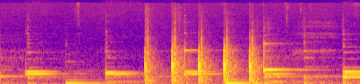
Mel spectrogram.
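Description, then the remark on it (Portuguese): A string of sharp knocks on the door of grandmother's house, about six quick raps in an uneven rhythm, set against sustained low tonal notes like a musical sound effect. No one speaks. “Quando chegou, bateu na porta.”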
